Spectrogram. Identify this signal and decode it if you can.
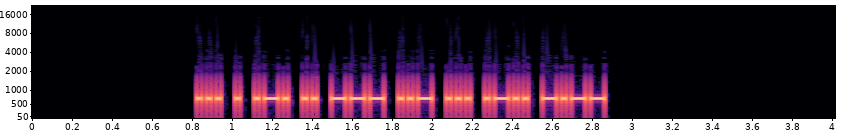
Morse code, heard as a keyed tone, about 55 wpm, 700 Hz. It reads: SERIOUSLY
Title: LY Suffix - Top 100 Words with Base Words 50wpm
